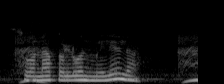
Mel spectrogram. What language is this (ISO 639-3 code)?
bho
